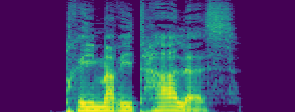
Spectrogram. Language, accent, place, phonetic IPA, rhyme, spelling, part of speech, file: German, Germany, Berlin, [pʁɛmaʁiˈtaːləs], -aːləs, prämaritales, adjective, De-prämaritales.ogg
- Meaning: strong/mixed nominative/accusative neuter singular of prämarital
